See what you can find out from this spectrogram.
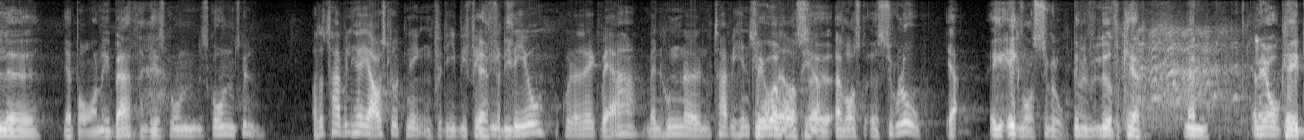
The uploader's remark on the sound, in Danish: Live fra Horsens Krimimesse ‘22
